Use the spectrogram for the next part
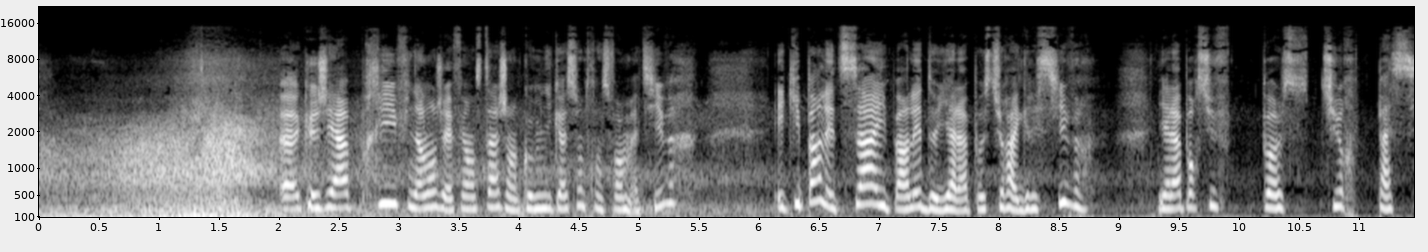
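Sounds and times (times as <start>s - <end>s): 
car passing by: 0.0s - 6.2s
low car engine rumble: 0.0s - 10.3s
speech: 2.0s - 11.4s.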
